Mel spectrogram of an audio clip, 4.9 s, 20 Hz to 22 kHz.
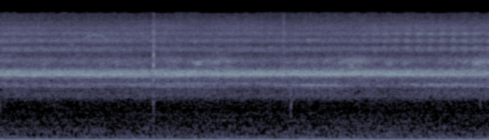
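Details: Ezo spring cicadas singing on 15 June 2012 along a forest trail at the Tokyo University of Agriculture Okhotsk campus, heard but unseen: a steady, high, shimmering drone with faint pulsing overtones and two soft clicks, running unbroken throughout.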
